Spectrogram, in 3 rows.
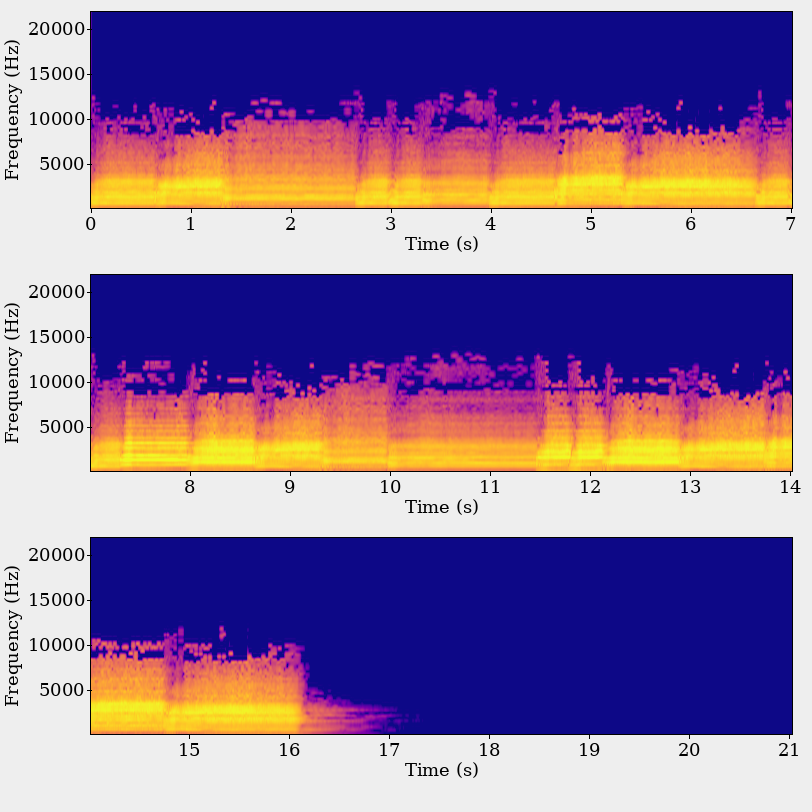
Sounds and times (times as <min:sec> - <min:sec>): Trumpet: 0:00.0 - 0:17.0.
